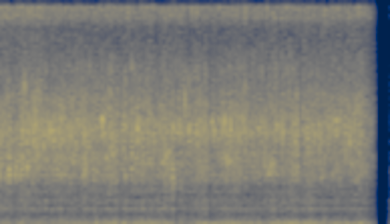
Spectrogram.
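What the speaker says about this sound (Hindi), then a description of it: "ये देख सकते हैं मैंने प्याज और लहसुन ऑयल डाल के ऊपर रख दिया" Onion and garlic frying in oil in a pan for chicken pulao, a steady bright sizzle with a faint low hum underneath, continuous and close, cut briefly near the end.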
